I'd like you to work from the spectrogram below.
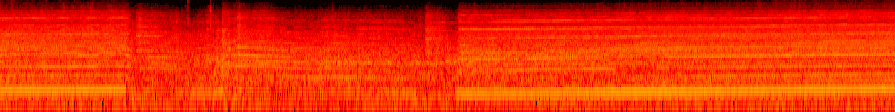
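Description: Several race cars from the iRacing game circle Las Vegas in heavy traffic, engines droning loudly and steadily with rising and falling pitch as cars shift and pass closely, no voices.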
